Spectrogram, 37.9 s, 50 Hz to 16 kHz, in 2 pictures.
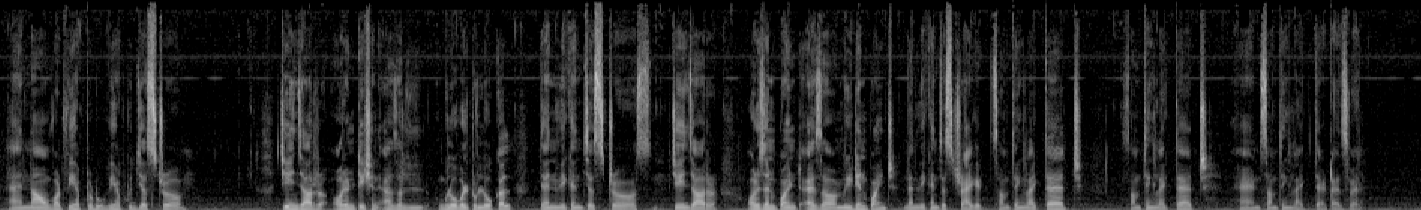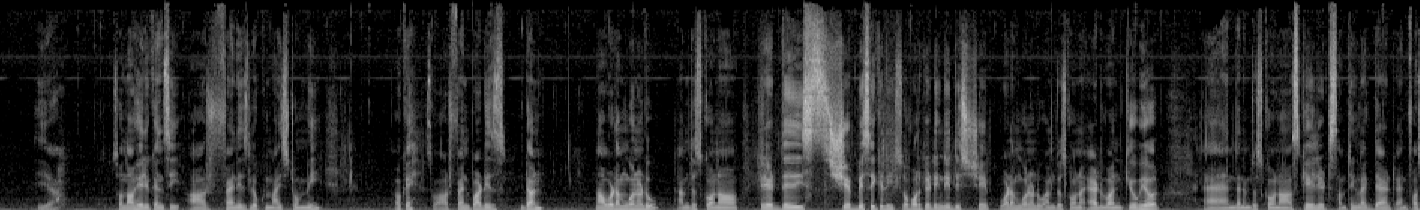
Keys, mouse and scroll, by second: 0.3 shift+middle drag, 1.1 click, 1.4 shift+middle drag, 4.0-6.4 drag, 7.5 click, 8.7-9.9 drag, 10.0 click, 10.4-11.5 drag, 12.5-14.4 drag, 15.4-16.5 drag, 17.6 click, 20.2 click, 20.8-21.2 middle drag, 21.4-22.4 middle drag, 22.6 middle drag, 23.3 shift+middle click, 23.7 click, 24.9 click, 26.0 click, 26.2 shift+middle drag, 26.5 middle click, 27.1 click, 28.0 middle drag, 28.8 middle click, 29.8 shift+middle click, 31.9 middle click, 32.3 shift+middle click, 32.7 middle click, 33.0 shift+a, 35.1 click, 35.7-36.0 drag, 36.5 s.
